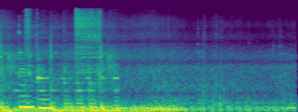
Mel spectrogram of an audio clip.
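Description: A motorcycle engine idles and revs.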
